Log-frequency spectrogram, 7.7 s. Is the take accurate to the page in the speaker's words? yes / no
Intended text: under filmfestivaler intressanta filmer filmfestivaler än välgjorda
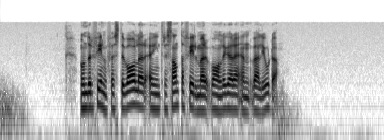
no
